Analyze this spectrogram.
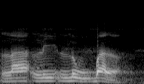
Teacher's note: Dari segi nafas, dia bersifat jahar, gampang. Ini tidak ada nafas yang keluar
